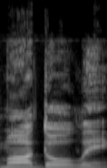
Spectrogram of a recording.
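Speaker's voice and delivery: mocking, overemphasized, syllable-split "modeling". Teasing another speaker by repeating their word, mocking overemphasized 'modeling'. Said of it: "I was overemphasizing".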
